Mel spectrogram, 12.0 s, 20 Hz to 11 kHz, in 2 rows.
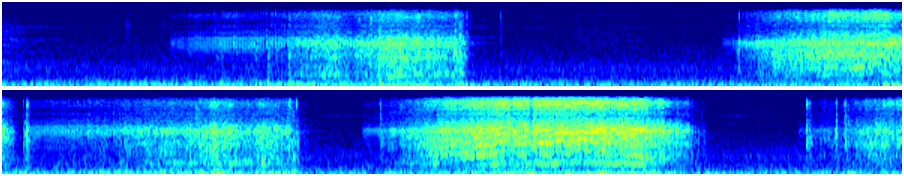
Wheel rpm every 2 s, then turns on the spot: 0, 10, 20, 20, 60, 30.
2-4 6-8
